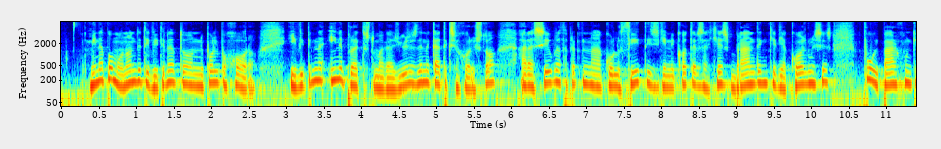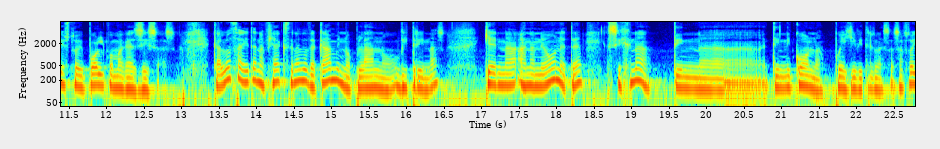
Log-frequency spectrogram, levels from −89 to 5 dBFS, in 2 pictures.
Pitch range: 135-170 Hz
